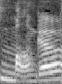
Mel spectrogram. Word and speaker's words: manga: is the proper pronunciation so it is manga the manga is basically the Japanese word for comics so Japanese language the vowels are the vowel sounds are oh so it's the OO sound so it's manga okay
